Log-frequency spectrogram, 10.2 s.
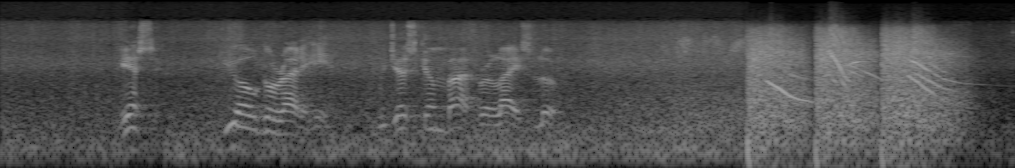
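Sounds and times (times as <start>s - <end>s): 
speech: 1.2s - 5.8s
pistol shots fired at a sign on a farm: 7.5s - 9.9s.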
